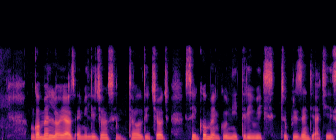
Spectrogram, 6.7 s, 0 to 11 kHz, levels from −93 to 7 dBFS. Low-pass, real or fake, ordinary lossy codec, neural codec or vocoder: 7.2 kHz; real; none; none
